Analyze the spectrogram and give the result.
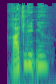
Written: retlinjet

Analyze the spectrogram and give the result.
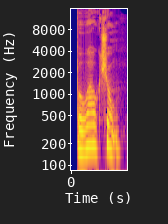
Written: bogauktion

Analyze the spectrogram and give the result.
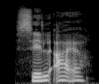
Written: selvejer

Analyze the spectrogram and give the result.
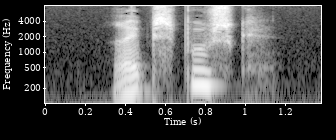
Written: ribsbusk

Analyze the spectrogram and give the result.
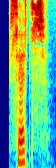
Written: sats

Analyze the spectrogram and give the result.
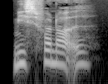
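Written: MISFORNØJET

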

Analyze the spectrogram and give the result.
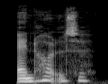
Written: anholdelse

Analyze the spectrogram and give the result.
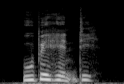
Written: ubehændig

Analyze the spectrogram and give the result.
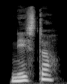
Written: nestor

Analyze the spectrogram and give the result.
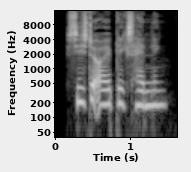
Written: sidsteøjeblikshandling

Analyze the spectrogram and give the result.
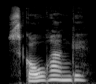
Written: skovranke

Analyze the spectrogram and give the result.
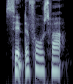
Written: centerforsvar

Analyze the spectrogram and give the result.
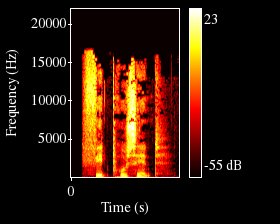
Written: fedtprocent

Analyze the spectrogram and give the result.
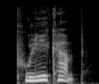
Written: puljekamp

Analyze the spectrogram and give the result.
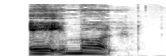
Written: a-mol

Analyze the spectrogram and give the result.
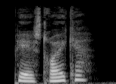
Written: perestrojka

